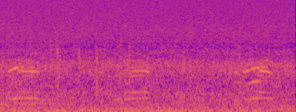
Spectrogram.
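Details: Several geese at Lake Glendale give three faint, nasal honks about a second apart, getting excited and then taking off, over a steady hiss of wind or distant water.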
